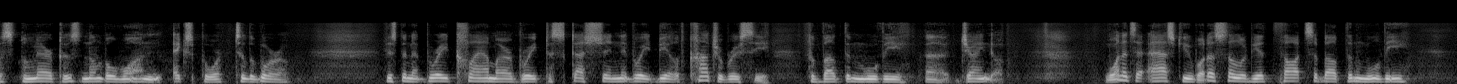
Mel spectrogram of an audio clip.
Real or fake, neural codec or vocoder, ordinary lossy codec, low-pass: fake; codec, 16 kHz, 0.5 kbps, FunCodec, trained on LibriTTS, 25 frames a second; MP3, 64 kbps; 7.2 kHz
